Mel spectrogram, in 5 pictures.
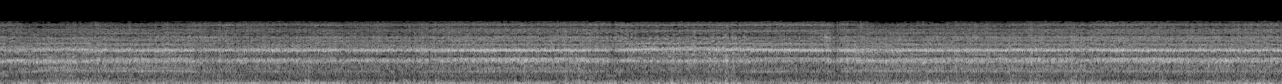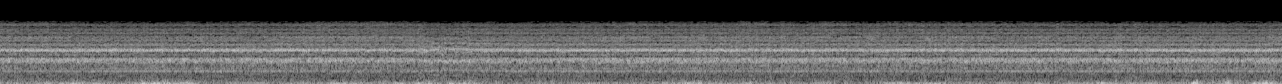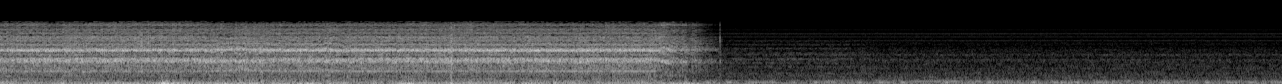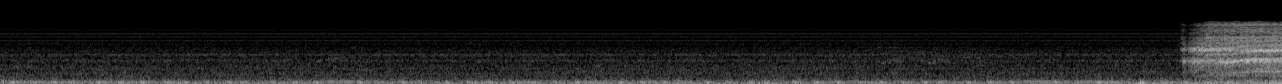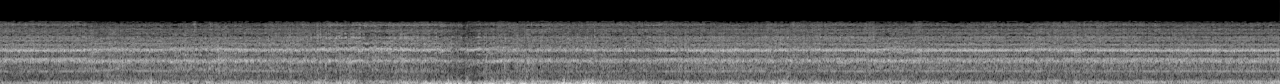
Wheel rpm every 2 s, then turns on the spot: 150, 160, 160, 160, 160, 160, 160, 160, 160, 160, 160, 160, 160, 160, 160, 160, 40, 0, 0, 0, 0, 0, 0, 0, 0, 110, 160, 160, 150, 160, 160, 160.
none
